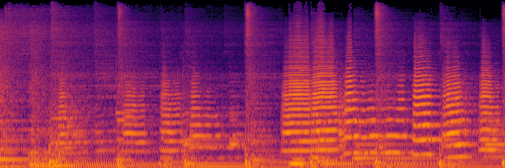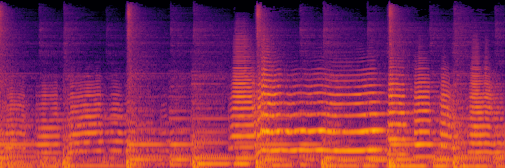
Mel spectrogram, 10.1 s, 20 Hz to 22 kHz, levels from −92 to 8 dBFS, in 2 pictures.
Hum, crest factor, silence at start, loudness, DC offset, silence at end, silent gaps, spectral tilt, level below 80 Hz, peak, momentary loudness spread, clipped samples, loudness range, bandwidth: none; 18 dB; 0 s; -18 LUFS; under 0.1%; 0 s; none; -5 dB/octave; -32 dBFS; 0 dBFS; 10 LU; under 0.1%; 4 LU; over 20 kHz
